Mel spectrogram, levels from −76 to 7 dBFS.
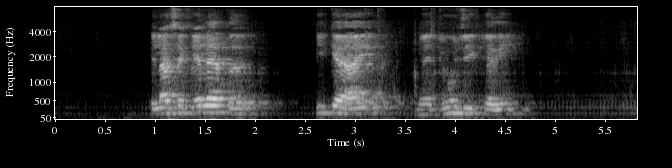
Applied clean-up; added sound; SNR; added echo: neural separator model SepFormer DNS4.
